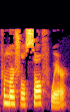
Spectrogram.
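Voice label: "commercial software", English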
